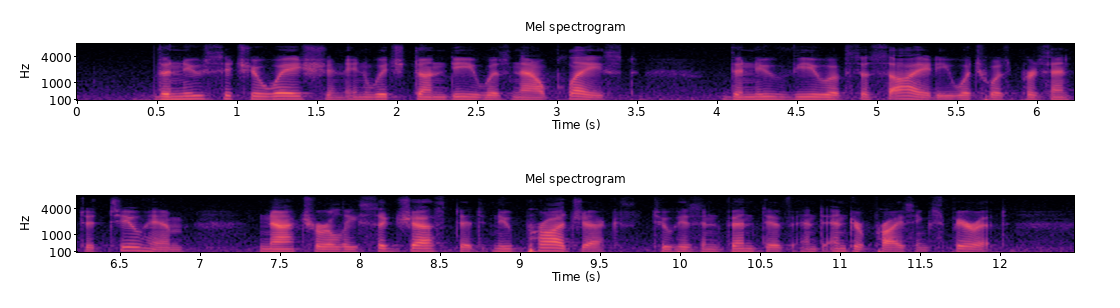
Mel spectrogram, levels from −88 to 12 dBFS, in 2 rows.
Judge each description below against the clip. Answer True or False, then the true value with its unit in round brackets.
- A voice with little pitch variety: False (3.1 semitones)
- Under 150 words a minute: True (140 wpm)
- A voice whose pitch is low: True (125 Hz)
